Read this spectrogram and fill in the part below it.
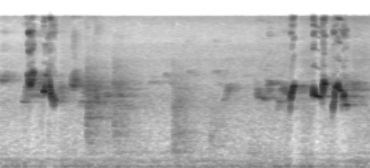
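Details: Caged red-whiskered bulbul, praised as a good, diligent singer, giving short liquid whistled notes that rise and fall, with a bright phrase near the start and another near the end, separated by softer warbling.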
